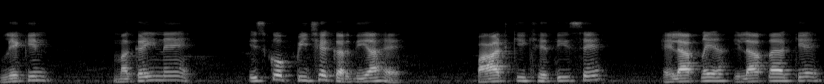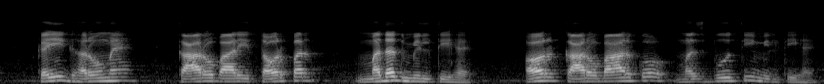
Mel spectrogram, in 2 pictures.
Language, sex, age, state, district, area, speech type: Urdu, male, 18-30, Bihar, Purnia, rural, spontaneous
